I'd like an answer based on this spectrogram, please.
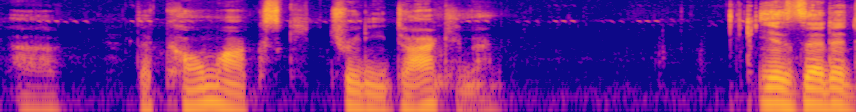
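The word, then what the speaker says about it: K'ómoks: It's spelled differently but it's Komox.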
